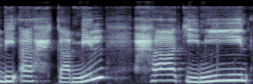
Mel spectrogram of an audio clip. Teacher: اب ہم پڑھیں گے الیس اللہ بِأَحْكَمِ، ہا میں سانس جاری کریں گے، کاف اور میم کی حرکت لمبی نہیں ہوگی، میم کی زیر کو لام سے ملائیں گے، بِأَحْكَمِ الْحَاكِمِينَ، ہا کھڑا زبر ہے، ایک الف کے برابر لمبا کریں گے، ہا کی مین، کاف کی زیر کو لمبا نہیں کریں گے، می پہ جائے مدہ ہے، ایک الف کے برابر لمبا کریں گے، نون کے اوپر جو زبر تھی وہ وقف کی صورت میں جزم سے بدل جائے گی۔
